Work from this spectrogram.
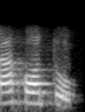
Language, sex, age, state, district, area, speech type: Bengali, female, 45-60, West Bengal, Howrah, urban, conversation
